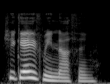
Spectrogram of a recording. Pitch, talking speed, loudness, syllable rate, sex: 210 Hz, 215 wpm, -18 LUFS, 5.4 syllables/s, female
